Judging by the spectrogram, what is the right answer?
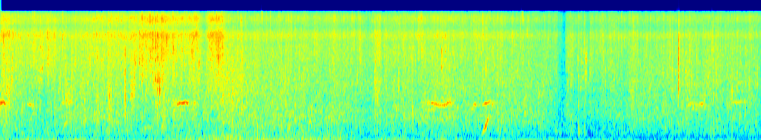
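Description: Water gushing from the open end of a raised black polyethylene irrigation pipe and splashing steadily down onto leaves and ground, easing slightly toward the end. The gravity-fed line is being flushed through to a clear flow.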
